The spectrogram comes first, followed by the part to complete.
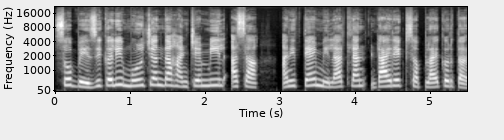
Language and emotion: Goan Konkani, neutral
